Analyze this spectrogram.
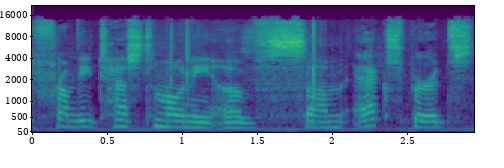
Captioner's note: speaking French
